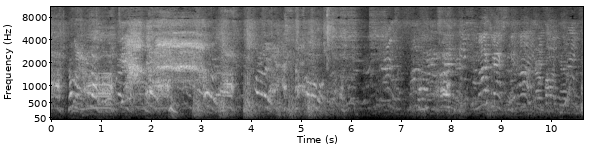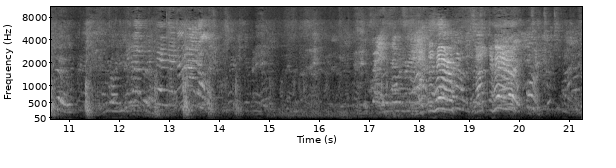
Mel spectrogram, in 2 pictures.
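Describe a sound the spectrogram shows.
Men shout and yell in an echoing hall.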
